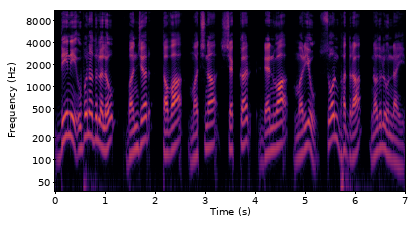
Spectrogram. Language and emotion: Telugu, neutral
